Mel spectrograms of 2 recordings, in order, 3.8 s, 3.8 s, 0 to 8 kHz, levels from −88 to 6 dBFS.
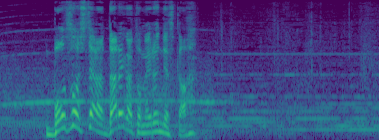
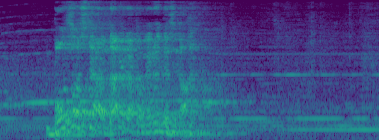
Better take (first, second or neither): first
